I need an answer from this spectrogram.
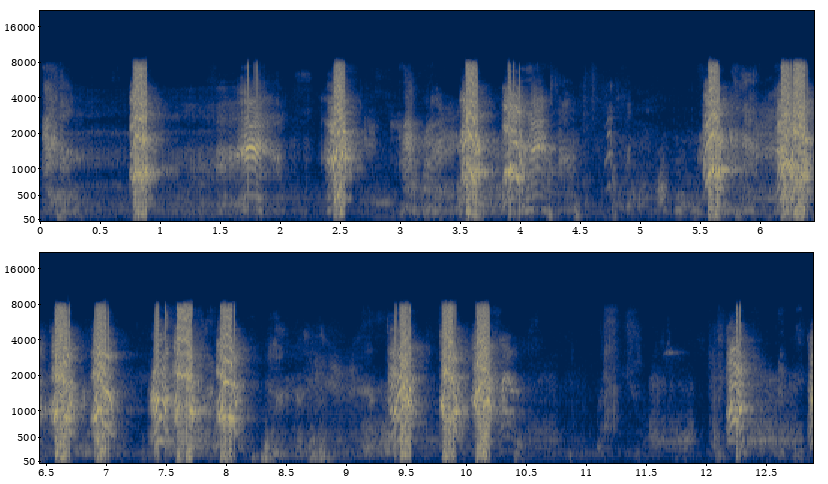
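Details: Playing Boxer pups aged six weeks yap and bark in rapid volleys, sharp high barks coming in runs of three or four, interspersed with whiny growling and scuffling.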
